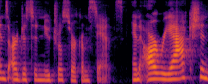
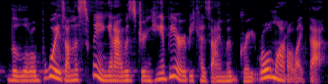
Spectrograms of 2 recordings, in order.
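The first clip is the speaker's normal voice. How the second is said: normal talking voice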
